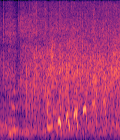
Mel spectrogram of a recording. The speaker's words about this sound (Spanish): Así da gusto. Ahí con la afición, ¿eh? Mira, no se cansan, ¿eh? Los tíos ahí, ven Oye, las palmas también es un instrumento, ¿eh? pues sí.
